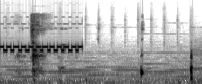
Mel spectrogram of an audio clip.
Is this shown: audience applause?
no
